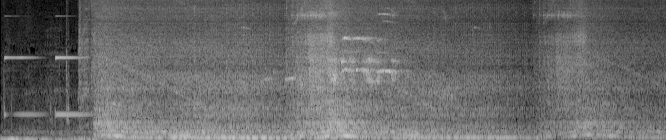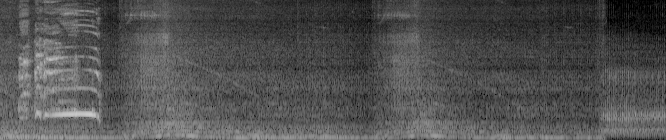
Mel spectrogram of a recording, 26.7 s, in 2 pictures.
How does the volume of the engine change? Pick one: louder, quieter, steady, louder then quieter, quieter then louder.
quieter.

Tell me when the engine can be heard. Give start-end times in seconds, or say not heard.
0.0-26.6.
